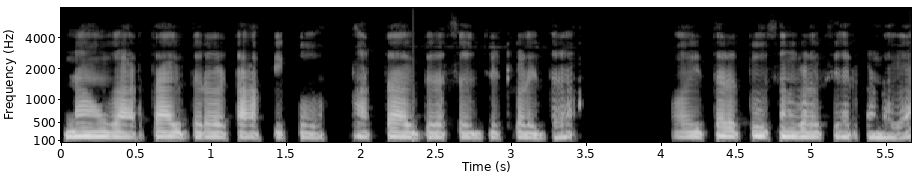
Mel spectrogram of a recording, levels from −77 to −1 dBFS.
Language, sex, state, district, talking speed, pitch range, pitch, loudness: Kannada, male, Karnataka, Chamarajanagar, 105 wpm, 85-90 Hz, 90 Hz, -20 LUFS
